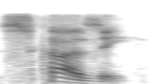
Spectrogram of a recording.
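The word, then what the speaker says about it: SCSI: small computer system interface is Kazi pronounced scuzzy as its they are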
